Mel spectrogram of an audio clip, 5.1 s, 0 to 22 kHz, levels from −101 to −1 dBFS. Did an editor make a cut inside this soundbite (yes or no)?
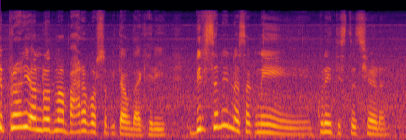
no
